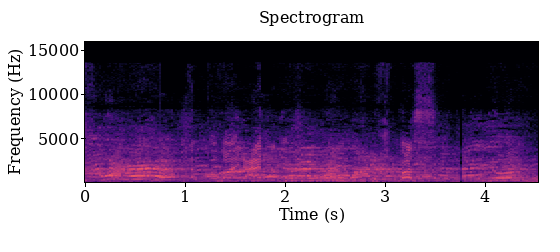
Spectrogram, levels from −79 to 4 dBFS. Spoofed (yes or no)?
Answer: no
